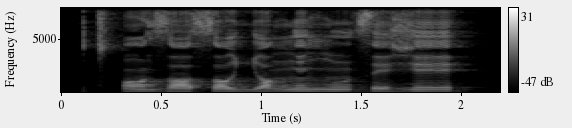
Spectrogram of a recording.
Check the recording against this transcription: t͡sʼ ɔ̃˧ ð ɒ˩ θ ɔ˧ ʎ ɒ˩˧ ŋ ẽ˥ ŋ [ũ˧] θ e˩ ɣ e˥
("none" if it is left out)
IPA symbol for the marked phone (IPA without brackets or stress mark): ũ˧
